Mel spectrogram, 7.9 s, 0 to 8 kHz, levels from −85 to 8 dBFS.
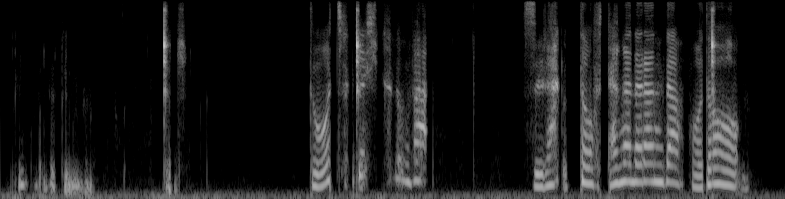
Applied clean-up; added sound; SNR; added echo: neural diffusion model UNIVERSE++.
